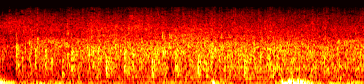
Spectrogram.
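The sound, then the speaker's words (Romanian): Steady applause from a crowd, a dense wash of many hands clapping at an even loudness throughout, with no voices rising above it. “Bravo încă o dată, aplauze încă o dată.”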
